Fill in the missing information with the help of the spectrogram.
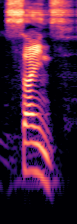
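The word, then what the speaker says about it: science: एस एंट accent accent accent accent में सी साइलेंट है उसके आगे साइंस साइंस में देख सकते हो आप जैसा कि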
